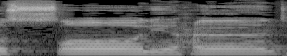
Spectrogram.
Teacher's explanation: وعام عین کو پڑھیں گے اچھی طرح مخرج سے, لام کو صاد کے ساتھ ملائیں گے, صاد کو موٹا کر کے پڑھنا ہے اور 1 سیکنڈ کھینچنا ہے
